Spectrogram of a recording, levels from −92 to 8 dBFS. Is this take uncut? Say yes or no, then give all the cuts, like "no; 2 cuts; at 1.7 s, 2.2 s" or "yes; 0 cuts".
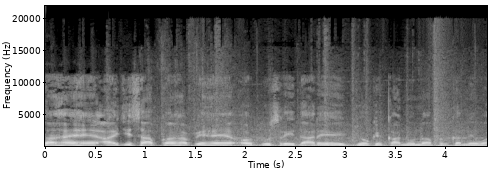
yes; 0 cuts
